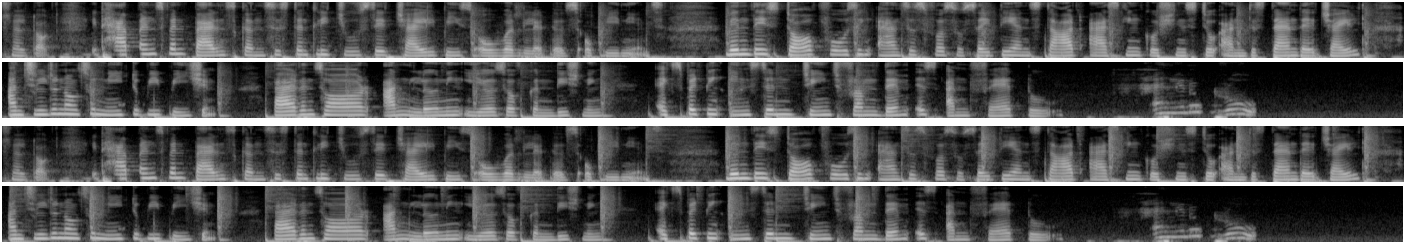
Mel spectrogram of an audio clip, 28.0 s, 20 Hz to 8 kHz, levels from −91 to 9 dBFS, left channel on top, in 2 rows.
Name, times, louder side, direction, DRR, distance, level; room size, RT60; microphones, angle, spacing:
voice 1, 0.0-16.2 16.7-20.0 20.6-24.5 25.4-25.6, left 1 dB, 30° left, 2.4 m, -23 dB
sound 1, 4.1-4.2 4.7-4.8 5.2-5.7 6.0-6.1 6.4-6.7 7.2-7.4 7.7-8.2 8.5-8.7 9.0-9.3 9.8-9.9 10.3-10.8 11.1-11.2 11.5-11.9 12.3-12.6 12.8-13.4 13.6-13.8 14.1-14.4 14.9-15.0 15.4-15.9 16.2-16.3 16.6-17.0 17.4-17.6 17.9-18.5 18.7-18.9 19.2-19.5 20.0-20.1 20.5-21.0 21.3-21.4 21.8-22.1 22.6-22.8, right 2 dB, 50° right, 3.3 m, -31 dB
voice 2, 25.5-26.6, left 1 dB, 85° left, 4.1 m, -31 dB
head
